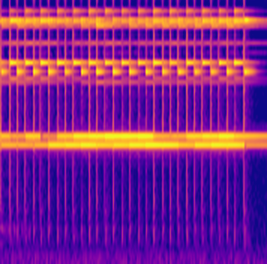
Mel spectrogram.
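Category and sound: signal or alarm, bells ringing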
